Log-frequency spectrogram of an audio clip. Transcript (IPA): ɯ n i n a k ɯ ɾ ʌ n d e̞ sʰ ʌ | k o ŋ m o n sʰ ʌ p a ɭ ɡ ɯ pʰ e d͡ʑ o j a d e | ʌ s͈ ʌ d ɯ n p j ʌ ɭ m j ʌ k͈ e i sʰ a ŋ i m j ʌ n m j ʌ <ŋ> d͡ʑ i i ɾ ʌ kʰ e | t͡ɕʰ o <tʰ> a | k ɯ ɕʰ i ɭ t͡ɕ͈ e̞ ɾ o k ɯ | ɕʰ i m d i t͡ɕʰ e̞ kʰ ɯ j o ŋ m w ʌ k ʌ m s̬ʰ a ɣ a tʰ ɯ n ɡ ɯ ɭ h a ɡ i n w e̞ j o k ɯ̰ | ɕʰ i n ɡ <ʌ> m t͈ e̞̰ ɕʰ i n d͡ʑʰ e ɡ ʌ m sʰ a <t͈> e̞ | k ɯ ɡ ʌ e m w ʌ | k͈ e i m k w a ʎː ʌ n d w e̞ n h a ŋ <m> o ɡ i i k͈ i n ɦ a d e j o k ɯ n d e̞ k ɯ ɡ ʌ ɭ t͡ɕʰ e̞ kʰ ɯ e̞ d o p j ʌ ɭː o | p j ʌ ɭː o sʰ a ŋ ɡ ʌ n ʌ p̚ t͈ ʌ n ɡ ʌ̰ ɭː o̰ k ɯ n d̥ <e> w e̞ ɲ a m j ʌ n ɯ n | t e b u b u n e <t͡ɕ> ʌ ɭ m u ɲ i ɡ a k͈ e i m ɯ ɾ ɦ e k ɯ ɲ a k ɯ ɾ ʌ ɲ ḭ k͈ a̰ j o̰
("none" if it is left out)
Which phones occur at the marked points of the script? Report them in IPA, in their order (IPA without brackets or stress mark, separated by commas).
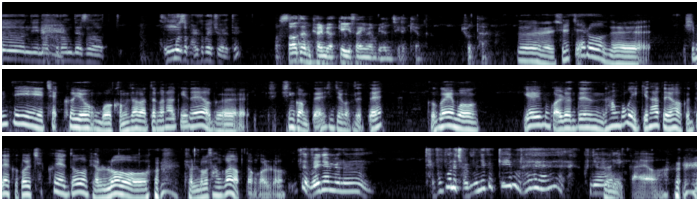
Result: n, tʰ, ʌ, t͈, b, e, t͡ɕ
